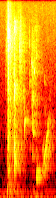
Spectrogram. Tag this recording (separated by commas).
splatter, Water, Liquid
